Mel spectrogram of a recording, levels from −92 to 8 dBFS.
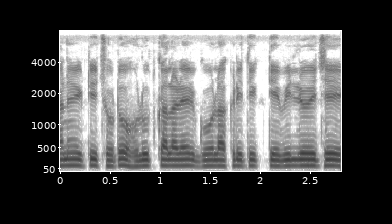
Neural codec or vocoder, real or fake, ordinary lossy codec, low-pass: none; real; none; 7.2 kHz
